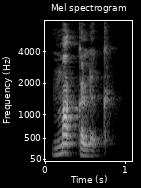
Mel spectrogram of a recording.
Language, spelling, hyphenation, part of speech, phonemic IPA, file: Dutch, makkelijk, mak‧ke‧lijk, adjective, /ˈmɑ.kə.lək/, Nl-makkelijk.ogg
- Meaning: 1. easy 2. complacent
